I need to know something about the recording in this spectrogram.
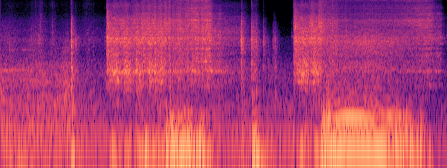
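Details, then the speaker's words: Acura RSX at first start after injectors were swapped and the fuel system primed: it catches after a short crank, then revs unevenly and surges, never settling into a clean idle. The cause of the fuel problem is unclear. "doesn't look like the car likes that so now we need to figure out a plan B"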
